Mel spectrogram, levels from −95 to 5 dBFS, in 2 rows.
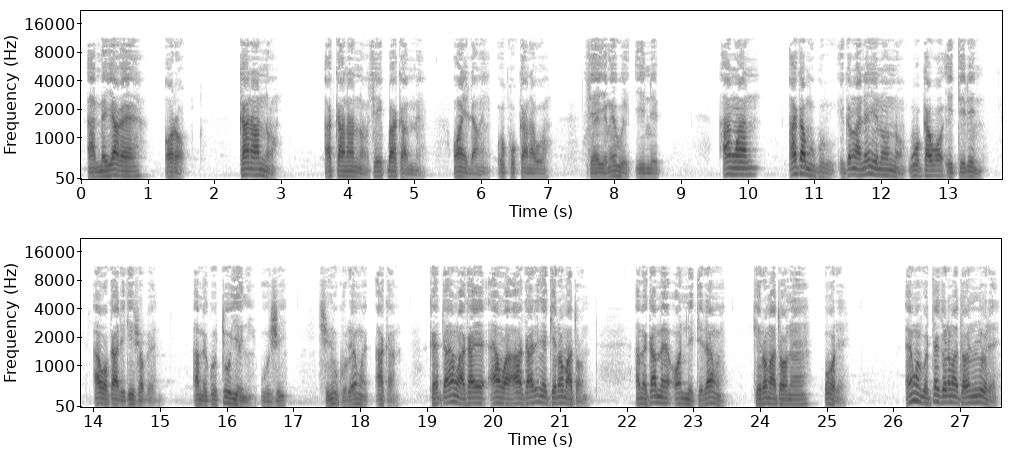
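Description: Throughout, likely MP3 compression at a low bitrate, near 48 kbps, leaves nothing above 11.2 kHz, plainly audible as watery, swirling speech with metallic chirps on s sounds.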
